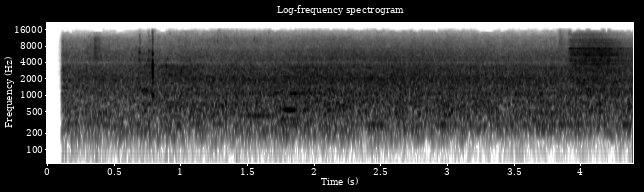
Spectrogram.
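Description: Steady ambient noise of a parking garage, a hiss and hum with faint traces of voices, starting abruptly and broken by one sharp click a little under a second in.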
